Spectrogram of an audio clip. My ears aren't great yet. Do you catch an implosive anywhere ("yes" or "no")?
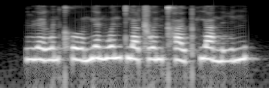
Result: no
